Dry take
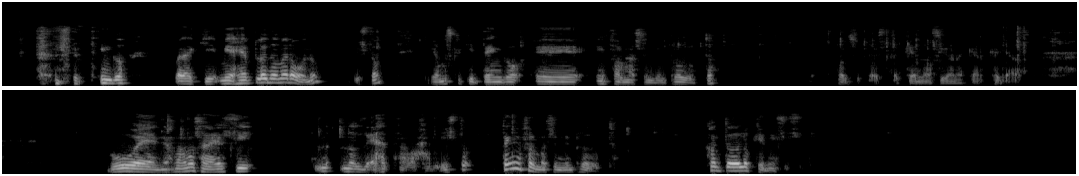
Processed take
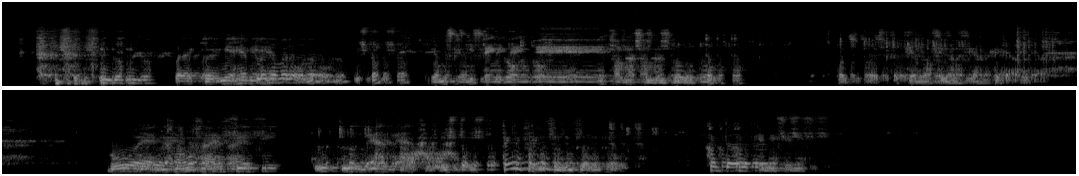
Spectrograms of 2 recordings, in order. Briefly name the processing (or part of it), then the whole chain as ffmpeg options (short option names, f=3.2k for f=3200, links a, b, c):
AM radio: -filter_complex "[0:a]asplit=3[a][b][c];[a]afade=t=out:st=4.47:d=0.02[d];[b]tiltshelf=f=1.2k:g=-9.5,afade=t=in:st=4.47:d=0.02,afade=t=out:st=6.38:d=0.02[e];[c]afade=t=in:st=6.38:d=0.02[f];[d][e][f]amix=inputs=3:normalize=0,highpass=140,lowpass=3.6k,acompressor=threshold=-38dB:ratio=8,asoftclip=type=tanh:threshold=-32dB,aecho=1:1:110.8|253.6|285.7:0.316|0.398|0.501,volume=4.5dB"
